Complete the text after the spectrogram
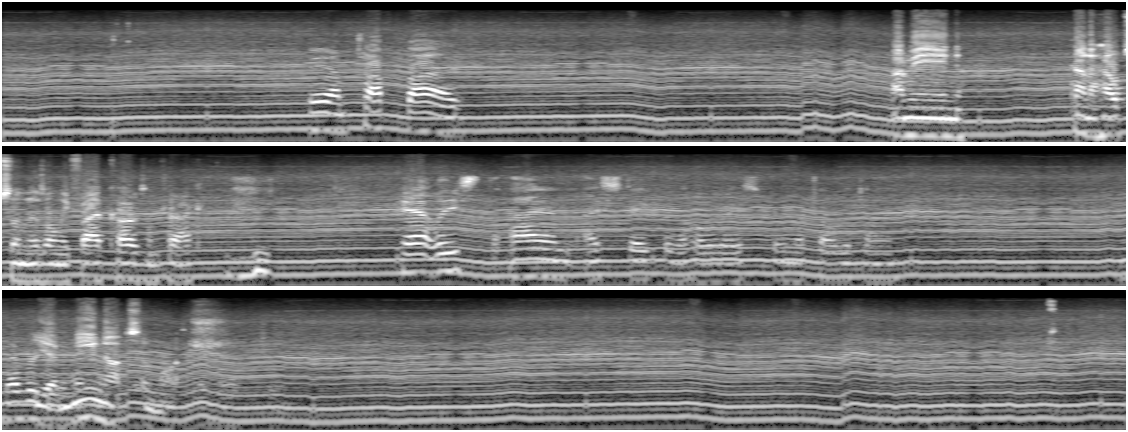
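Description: A racing car engine roars steadily, its pitch rising and falling with the gear changes.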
